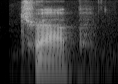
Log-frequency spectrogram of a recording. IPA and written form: tɹæp (trap)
